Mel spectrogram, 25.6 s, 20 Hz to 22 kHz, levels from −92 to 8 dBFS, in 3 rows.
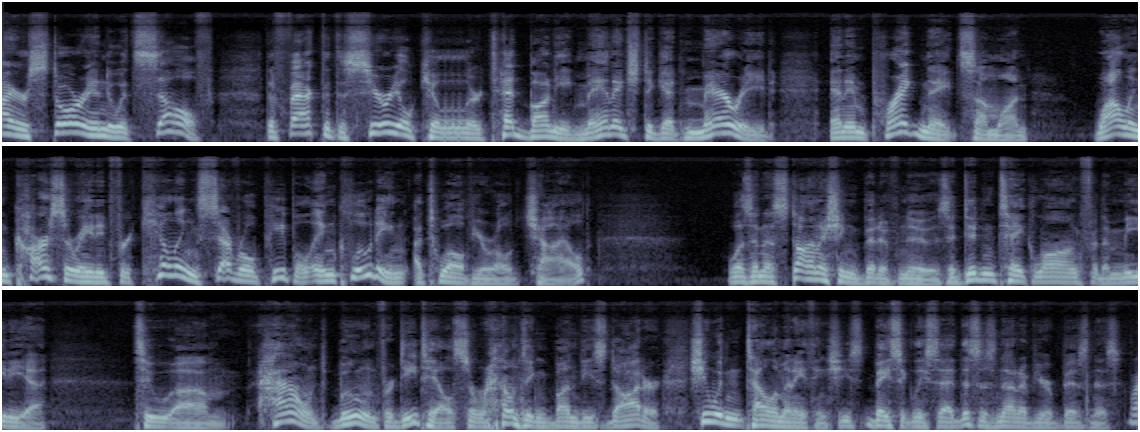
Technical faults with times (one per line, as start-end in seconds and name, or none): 3.32-3.48 repeated frames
